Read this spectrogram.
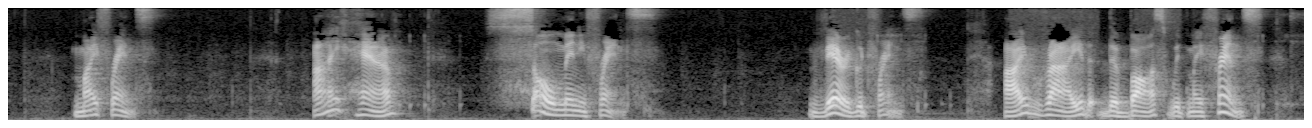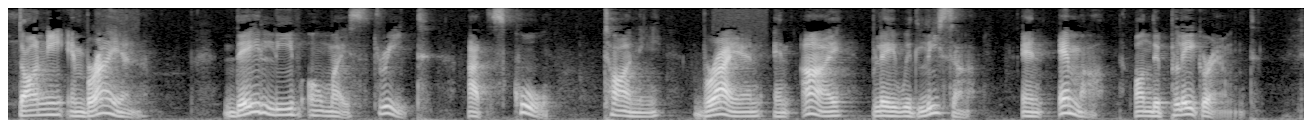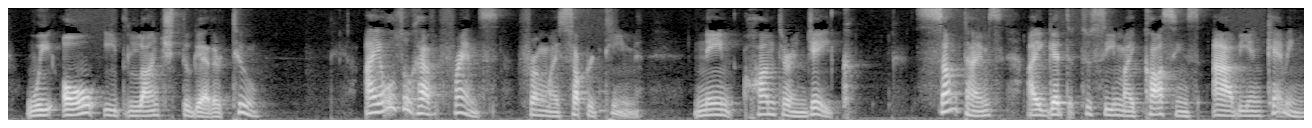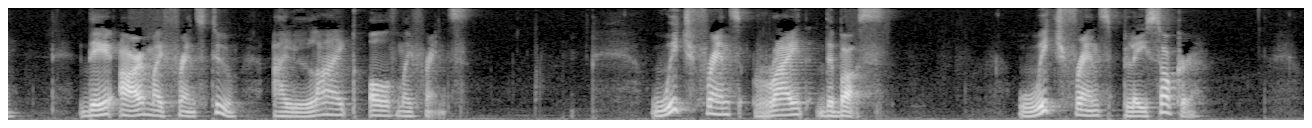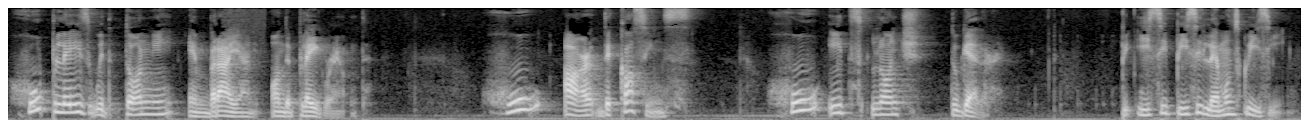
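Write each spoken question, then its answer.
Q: Which friends ride the bus?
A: Tony and Brian

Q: Which friends play soccer?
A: Hunter and Jake

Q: Who plays with Tony and Brian on the playground?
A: Lisa and Emma (and the narrator)

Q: Who are the cousins?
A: Abby and Kevin

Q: Who eats lunch together?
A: the narrator, Tony, Brian, Lisa and Emma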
